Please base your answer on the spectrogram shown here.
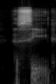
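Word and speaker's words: accede: So that second syllable stress, that seed, that sounds paramount. It really is. If you miss that emphasis, you sort of lose the word's weight. The flow is off. You have to hit it. A seed.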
